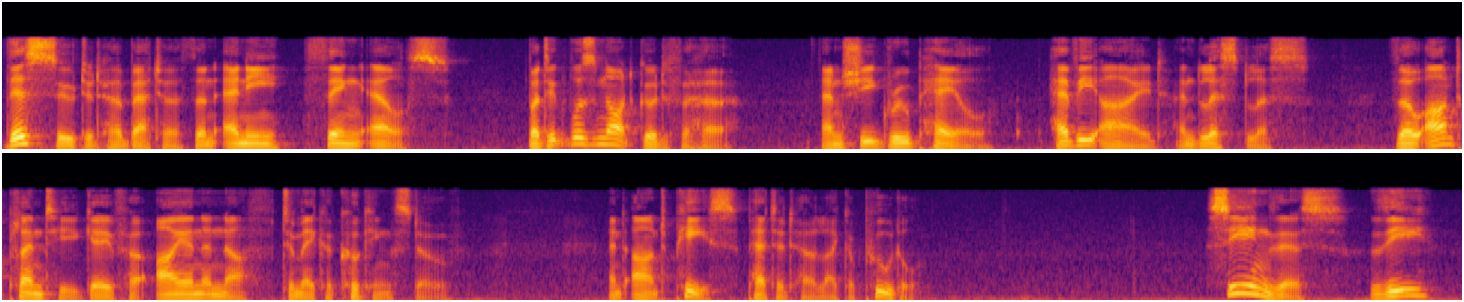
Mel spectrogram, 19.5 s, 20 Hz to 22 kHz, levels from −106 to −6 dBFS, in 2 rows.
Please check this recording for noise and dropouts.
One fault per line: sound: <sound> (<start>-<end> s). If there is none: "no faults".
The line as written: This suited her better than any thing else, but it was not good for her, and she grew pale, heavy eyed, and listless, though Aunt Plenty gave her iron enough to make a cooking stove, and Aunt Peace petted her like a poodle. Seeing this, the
no faults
